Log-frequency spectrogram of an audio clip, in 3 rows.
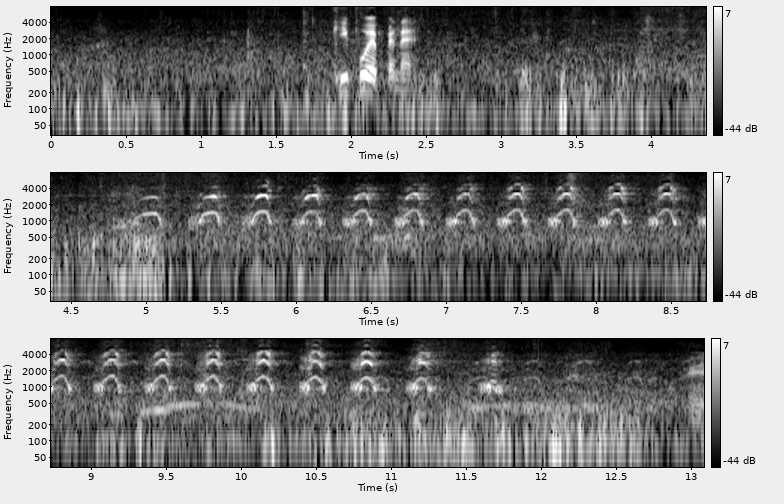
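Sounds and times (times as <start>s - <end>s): surf: 0.0s - 13.0s
wind: 0.0s - 13.0s
bird calling: 4.8s - 13.0s.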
